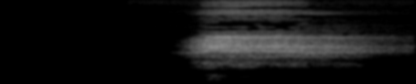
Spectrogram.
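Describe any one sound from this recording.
A man breathes out smoke with a soft hiss.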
